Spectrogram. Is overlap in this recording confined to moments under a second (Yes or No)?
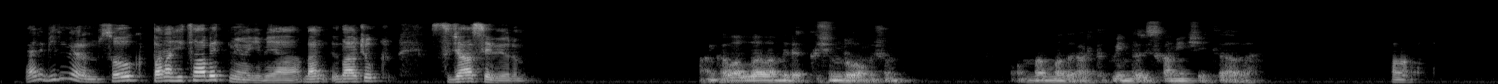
Yes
